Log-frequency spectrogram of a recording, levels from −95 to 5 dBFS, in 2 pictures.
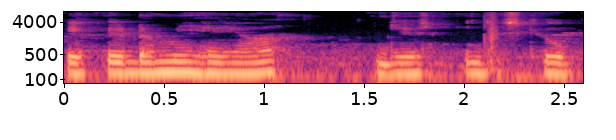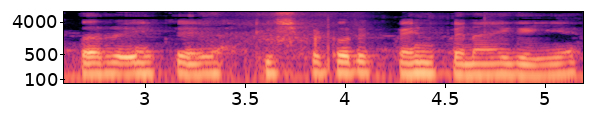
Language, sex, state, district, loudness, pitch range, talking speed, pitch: Hindi, male, Uttar Pradesh, Budaun, -16 LUFS, 140-150 Hz, 175 wpm, 145 Hz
